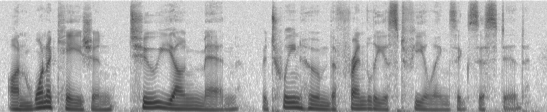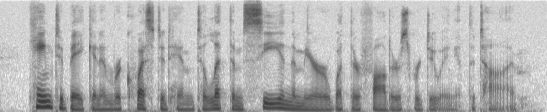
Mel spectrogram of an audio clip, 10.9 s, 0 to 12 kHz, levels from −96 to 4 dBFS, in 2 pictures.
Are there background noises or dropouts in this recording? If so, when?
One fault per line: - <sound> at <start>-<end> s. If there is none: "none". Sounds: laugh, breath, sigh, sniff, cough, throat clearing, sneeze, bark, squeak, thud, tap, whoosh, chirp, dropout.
none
